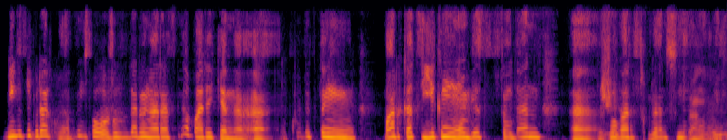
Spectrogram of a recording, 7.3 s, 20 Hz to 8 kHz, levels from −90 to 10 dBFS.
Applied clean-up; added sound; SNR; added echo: neural mask model DeepFilterNet 3.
